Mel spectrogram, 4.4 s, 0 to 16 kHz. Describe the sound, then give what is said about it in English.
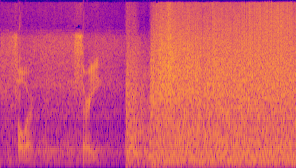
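A voice calls out twice, then a loud, broad rumbling roar of the engines of rocket LV-0009 igniting at liftoff from Kodiak, Alaska bursts in abruptly and holds steady, drowning everything in a continuous wall of noise. “The rocket has taken control of the countdown and everything is on track for liftoff.”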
